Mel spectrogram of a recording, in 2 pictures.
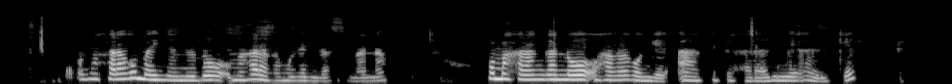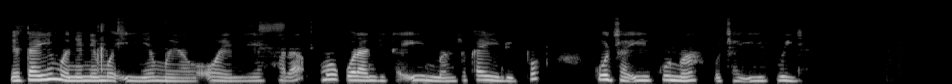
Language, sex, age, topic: Oshiwambo, female, 25-35, agriculture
